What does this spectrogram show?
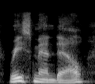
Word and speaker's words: Riismandel: One of the nice things about podcasts is I can understand how I think to pronounce Riismandel. Nailed it.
